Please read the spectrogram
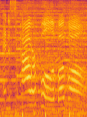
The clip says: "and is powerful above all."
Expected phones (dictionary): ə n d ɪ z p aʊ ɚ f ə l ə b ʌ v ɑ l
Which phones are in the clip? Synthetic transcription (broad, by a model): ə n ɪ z p aʊ ɚ f l ə b ʌ v ɑ l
